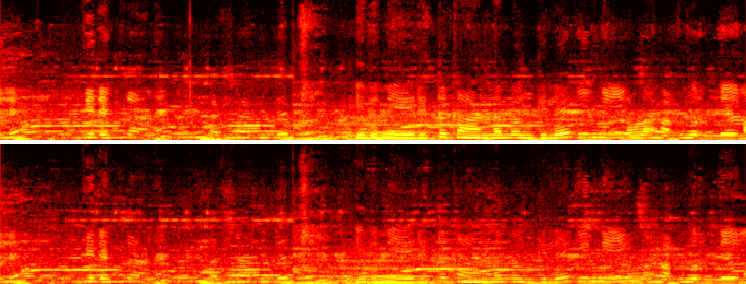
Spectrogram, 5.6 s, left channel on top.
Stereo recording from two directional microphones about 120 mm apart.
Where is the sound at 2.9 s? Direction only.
45° left (ahead or behind).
